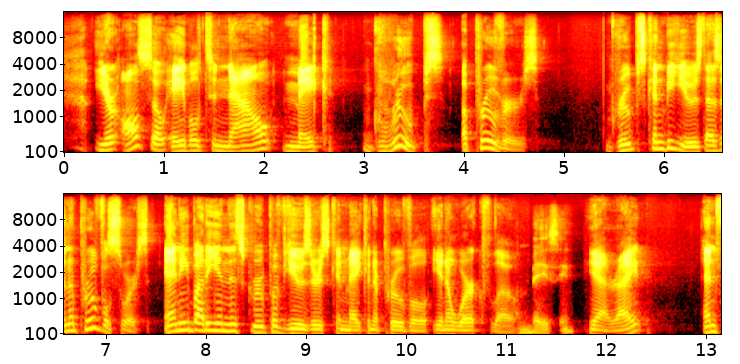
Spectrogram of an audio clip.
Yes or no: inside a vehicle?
no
